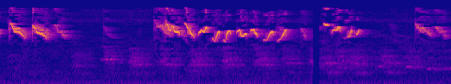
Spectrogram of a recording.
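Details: Champion Oriental white-eye, a master recording for training caged birds: rapid, high, thin twittering phrases sliding downward, in bursts separated by short pauses, over a fainter layer of lower chattering.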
